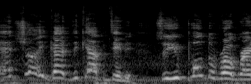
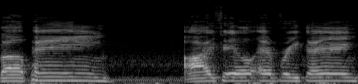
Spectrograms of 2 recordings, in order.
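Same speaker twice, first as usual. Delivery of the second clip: creepy, low, slow computer-generated synthesized voice; 4 semitones lower than usual. Imitating a girl who can only talk through a computer, in a creepy computer-generated voice. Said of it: "computer generated voice".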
